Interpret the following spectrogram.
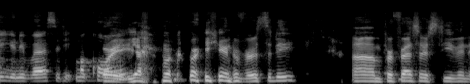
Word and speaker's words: Macquarie: Macquarie University. Macquarie?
